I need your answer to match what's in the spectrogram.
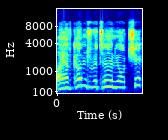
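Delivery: trembling, quivering, very high-pitched voice. Reading a story aloud, a character speaks to the woman guarding her lair: quivering voice. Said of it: "said Ignatius in a quivering voice".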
